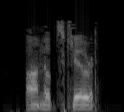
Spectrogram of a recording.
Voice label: "unobscured", English; adjectives

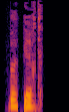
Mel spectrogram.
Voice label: "beirrt", German; adjectives

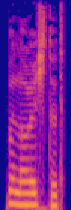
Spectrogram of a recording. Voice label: "beleuchtet", German; adjectives

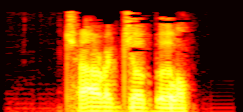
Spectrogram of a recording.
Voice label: "chargeable", English; adjectives

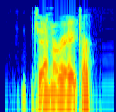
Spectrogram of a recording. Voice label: "generator", English; nouns

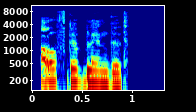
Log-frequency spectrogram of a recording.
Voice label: "aufgeblendet", German; adjectives

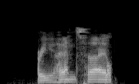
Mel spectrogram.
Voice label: "prehensile", english; adjectives

